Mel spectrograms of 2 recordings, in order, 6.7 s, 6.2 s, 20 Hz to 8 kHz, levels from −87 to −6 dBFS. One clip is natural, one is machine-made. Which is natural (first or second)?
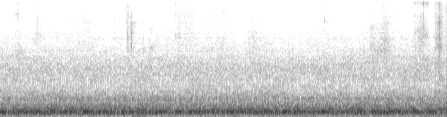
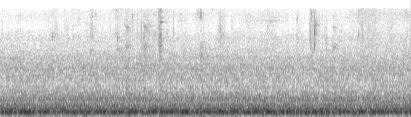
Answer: second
